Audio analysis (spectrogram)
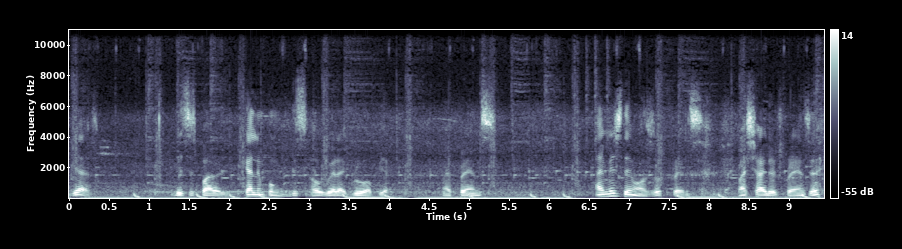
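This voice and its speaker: A Nepali-speaking man with a Nepali accent, a singer-songwriter talking casually as a guest, halting and full of fillers like "you know" and "like". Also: fairly low pitch, over music. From Darjeeling hills, India. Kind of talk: casual interview. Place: indoors.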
